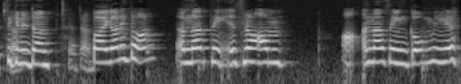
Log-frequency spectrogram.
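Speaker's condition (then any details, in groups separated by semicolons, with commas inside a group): Cerebral palsy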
